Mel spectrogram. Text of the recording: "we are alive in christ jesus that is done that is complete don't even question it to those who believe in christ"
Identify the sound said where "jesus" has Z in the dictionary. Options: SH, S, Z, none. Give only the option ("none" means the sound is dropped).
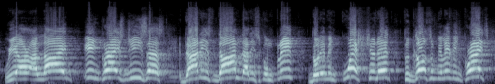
S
